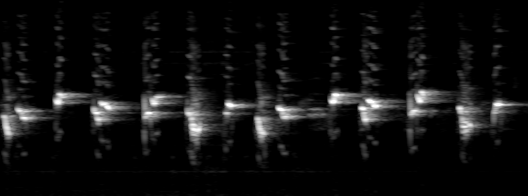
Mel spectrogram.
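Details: Yellow-vented bulbul at dawn, long 'ropel' song intended to spur other bulbuls to join in: brisk repeated whistled phrases, alternating higher level notes and lower slurred ones, about a dozen in steady rhythm, quiet surroundings.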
